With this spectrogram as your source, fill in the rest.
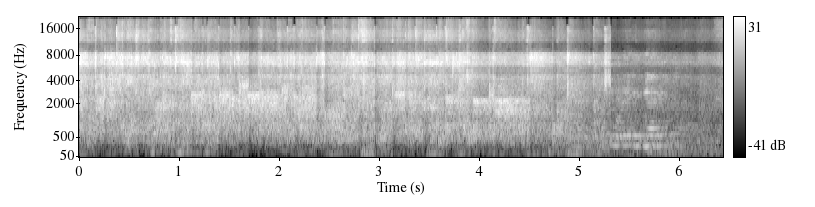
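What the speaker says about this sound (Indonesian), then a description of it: "tepuk tangan buat kita semua" Students in a classroom lesson clap together, a loud, close, continuous patter with a few taps and thumps mixed in, fading slightly at the end, with voices heard alongside.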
